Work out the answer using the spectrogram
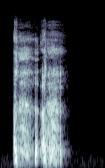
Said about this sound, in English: You see, that's only the only thing left about that sickness is that cough.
